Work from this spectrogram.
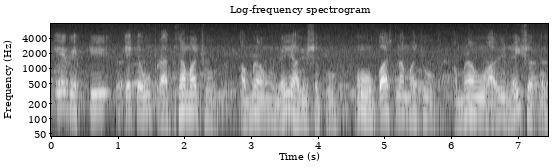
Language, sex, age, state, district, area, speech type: Gujarati, male, 60+, Gujarat, Narmada, urban, spontaneous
